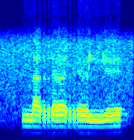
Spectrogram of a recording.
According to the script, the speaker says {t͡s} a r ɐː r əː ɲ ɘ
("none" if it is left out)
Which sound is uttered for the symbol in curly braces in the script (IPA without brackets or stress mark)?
n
